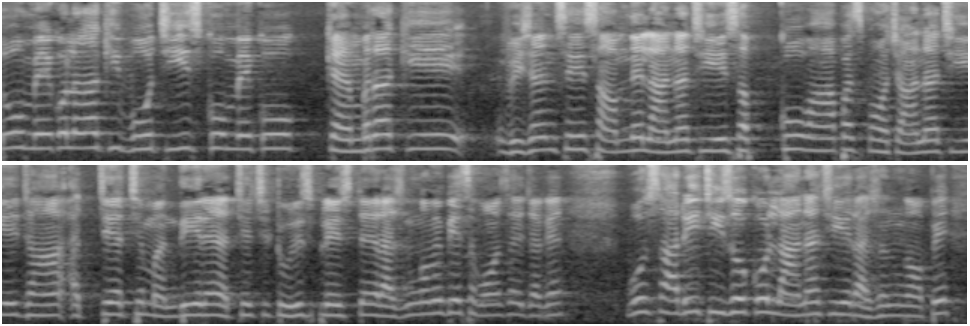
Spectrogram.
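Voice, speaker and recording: Talking at a moderate pace with hardly any pauses, a man uses a high pitch and fairly even intonation. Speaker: content creator. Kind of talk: interview on stage.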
